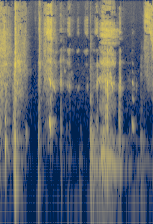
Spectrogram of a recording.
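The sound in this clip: Coughing from a tickle in the throat: a few short, harsh bursts at moderate loudness, followed by a longer stretch of voiced throat sound.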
